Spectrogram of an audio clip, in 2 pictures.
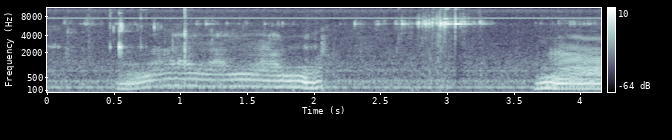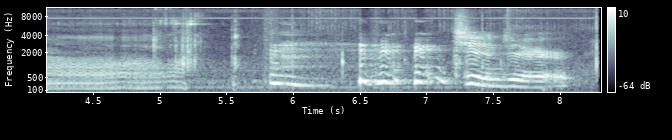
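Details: Cat chewing food and growling because another cat is bugging her; two sustained, wavering moaning growls separated by a pause, followed by a burst of sharper, broken vocal sounds and clicks near the end.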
